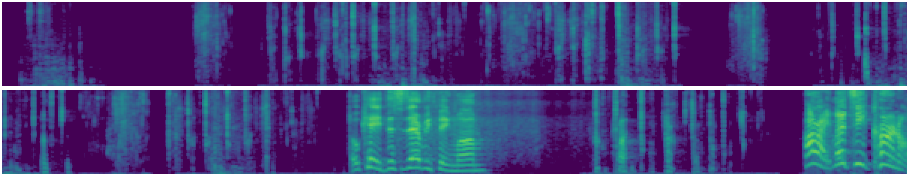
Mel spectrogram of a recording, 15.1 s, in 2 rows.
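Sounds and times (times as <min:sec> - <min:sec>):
crispy skin being torn: 0:01.6 - 0:10.2
crackly crunching chewing: 0:01.6 - 0:10.4, 0:12.4 - 0:14.0.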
